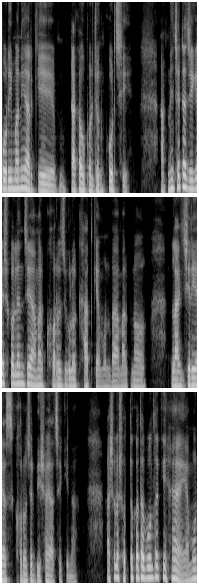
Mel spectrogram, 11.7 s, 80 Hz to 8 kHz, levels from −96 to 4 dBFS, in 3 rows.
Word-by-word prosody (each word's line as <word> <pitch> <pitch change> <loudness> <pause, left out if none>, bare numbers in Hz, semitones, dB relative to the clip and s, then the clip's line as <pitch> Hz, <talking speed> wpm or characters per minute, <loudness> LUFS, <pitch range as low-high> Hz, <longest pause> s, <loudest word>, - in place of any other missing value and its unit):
পরিমাণই 145 +1 +5
আরকি 120 0 -2 0.3
উম - - -15 0.2
টাকা 120 +1 +3
উপার্জন 110 -1 -2
করছি। 125 -7 0 0.8
আপনি 125 +8 -2
যেটা 175 +1 +5
জিজ্ঞেস 145 +1 +3
করলেন 145 0 +2
যে, 140 - +3
"আমার 125 0 0
খরচগুলো 115 +1 -2
খাত 110 -1 -3
কেমন 95 0 -6
বা 100 - -2
আমার 100 +1 -6
কোনো 105 -1 -6 0.7
লাক্সেরিয়াস 120 +2 +3 0.2
খরচের 115 0 -2
বিষয় 105 +2 -2
আছে 100 - -4
কিনা?" 90 -1 -11 0.7
আসলে 165 +4 +2
সত্য 145 +2 -2
কথা 165 0 +6
বলতে 160 +1 +3
কি? 170 - +1
হ্যাঁ, 145 -7 +4
এমন 145 +5 0
120 Hz, 155 wpm, -22 LUFS, 110-145 Hz, 0.8 s, কথা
